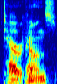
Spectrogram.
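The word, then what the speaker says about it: Terrorcons: I guess it's called it's spelled like Terror but it's pronounced like terracons yeah so even on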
